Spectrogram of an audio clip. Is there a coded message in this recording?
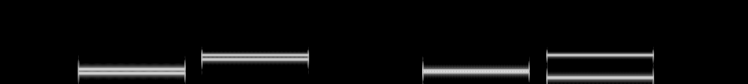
Yes: aircraft SELCAL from 0.8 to 6.5 s, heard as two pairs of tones. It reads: FJ-QS GH-AS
